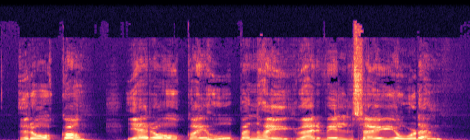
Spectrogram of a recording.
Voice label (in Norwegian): "råkå", Numedalsmål; Je råkå i hop en høygvervill søi joLe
